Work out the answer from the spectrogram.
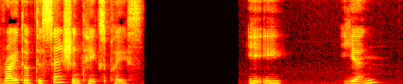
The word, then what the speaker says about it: Yiyan: Yiyan, Yiyan.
